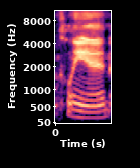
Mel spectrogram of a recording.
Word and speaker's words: Clen: I'm Clan.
